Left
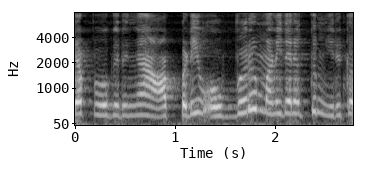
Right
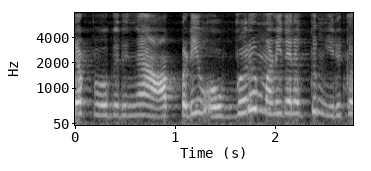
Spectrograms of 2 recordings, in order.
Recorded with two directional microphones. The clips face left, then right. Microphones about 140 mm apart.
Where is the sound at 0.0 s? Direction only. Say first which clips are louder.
Left 3 dB; 15° right (ahead or behind).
